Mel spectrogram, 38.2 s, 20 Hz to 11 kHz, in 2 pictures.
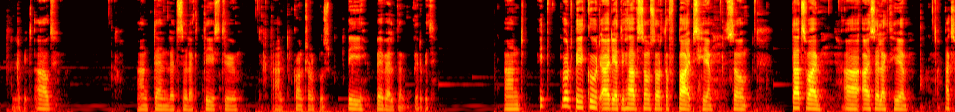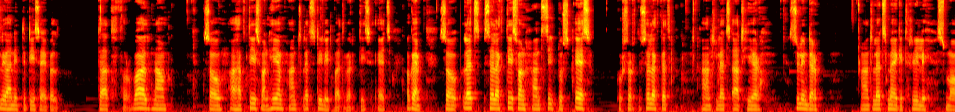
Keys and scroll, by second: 0.1 e, 3.6 a, 6.8 ctrl+b, 15.0 a, 25.7 x, 30.5 s, 30.9 s, 32.9 a.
